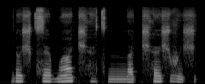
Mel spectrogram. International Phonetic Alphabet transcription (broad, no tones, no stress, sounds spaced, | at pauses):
ɾ ə ʃ t͡s ɛ b ã t͡ʃʰ ɛ̤ t͡s nː a t͡ʃʰ ɛ ʃ v e ʃ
